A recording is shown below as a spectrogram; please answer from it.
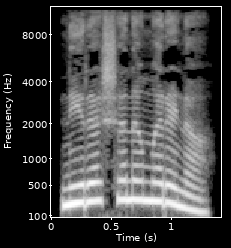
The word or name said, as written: ನಿರಶನಮರಣ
